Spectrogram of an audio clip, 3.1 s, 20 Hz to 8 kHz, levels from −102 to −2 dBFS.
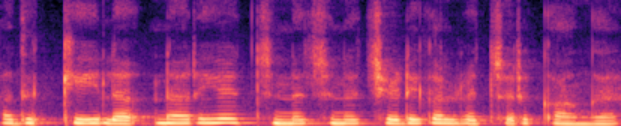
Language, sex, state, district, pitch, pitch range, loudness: Tamil, female, Tamil Nadu, Nilgiris, 235 Hz, 225-245 Hz, -14 LUFS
